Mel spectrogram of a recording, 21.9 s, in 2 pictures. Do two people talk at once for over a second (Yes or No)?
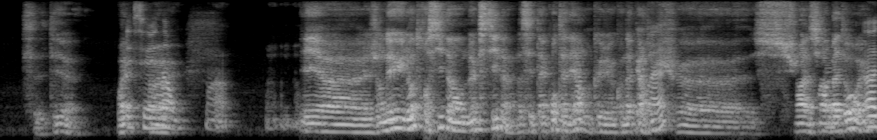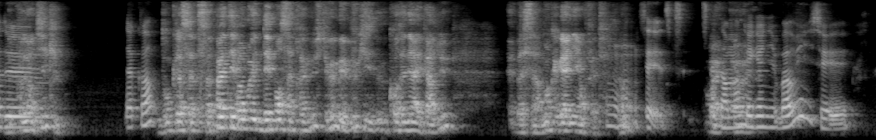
Yes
